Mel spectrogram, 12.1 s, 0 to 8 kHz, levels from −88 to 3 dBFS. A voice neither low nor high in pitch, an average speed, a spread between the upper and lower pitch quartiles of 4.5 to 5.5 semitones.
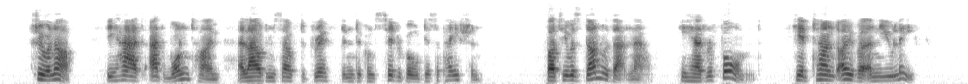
Yes: medium, 145 Hz; average, 155 wpm; average, 5.0 semitones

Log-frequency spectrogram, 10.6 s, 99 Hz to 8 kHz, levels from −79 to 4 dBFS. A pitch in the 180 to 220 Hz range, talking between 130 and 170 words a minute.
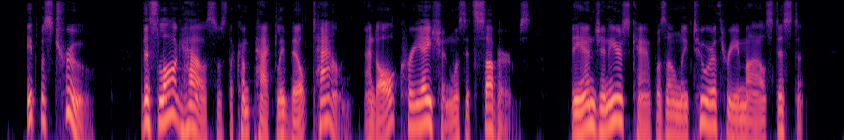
No: low, 115 Hz; average, 155 wpm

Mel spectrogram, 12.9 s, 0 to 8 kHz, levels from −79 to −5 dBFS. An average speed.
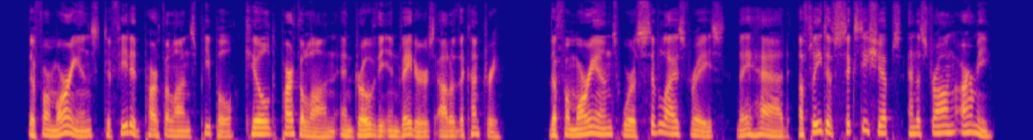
Yes: average, 150 wpm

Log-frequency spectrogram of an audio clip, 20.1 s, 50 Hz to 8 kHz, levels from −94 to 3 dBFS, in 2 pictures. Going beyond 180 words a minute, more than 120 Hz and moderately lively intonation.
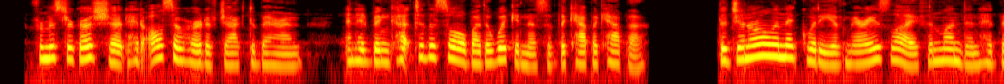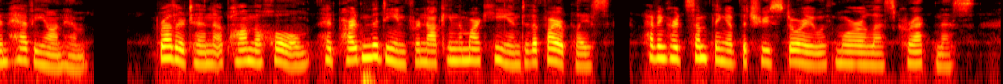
Yes: average, 190 wpm; high, 190 Hz; average, 4.2 semitones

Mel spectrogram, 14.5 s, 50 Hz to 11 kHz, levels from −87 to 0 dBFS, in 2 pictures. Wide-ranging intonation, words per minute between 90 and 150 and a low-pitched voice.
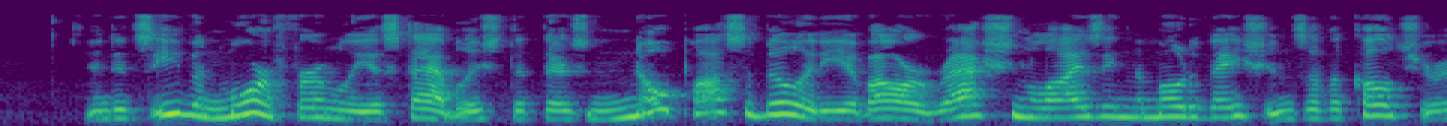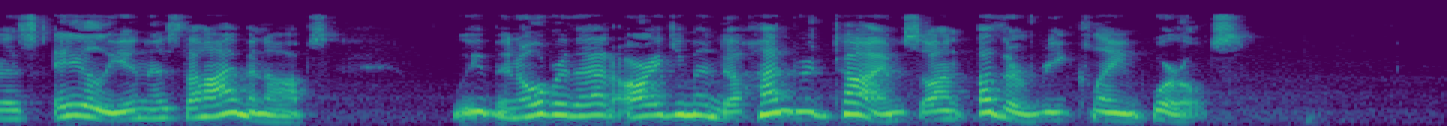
No: wide, 6.5 semitones; average, 145 wpm; high, 230 Hz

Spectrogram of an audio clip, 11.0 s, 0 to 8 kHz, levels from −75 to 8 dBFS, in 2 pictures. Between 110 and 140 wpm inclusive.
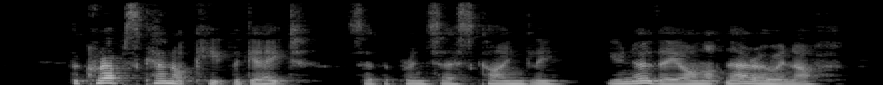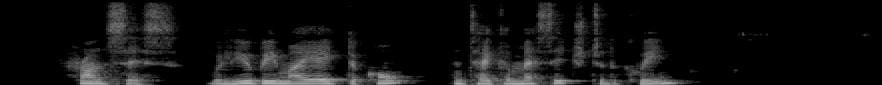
No: average, 175 wpm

